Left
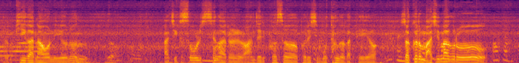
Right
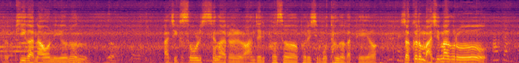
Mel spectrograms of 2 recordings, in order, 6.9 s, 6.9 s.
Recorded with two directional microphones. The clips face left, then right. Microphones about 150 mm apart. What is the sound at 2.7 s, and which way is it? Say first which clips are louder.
Speech: even; 10° left (ahead or behind).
